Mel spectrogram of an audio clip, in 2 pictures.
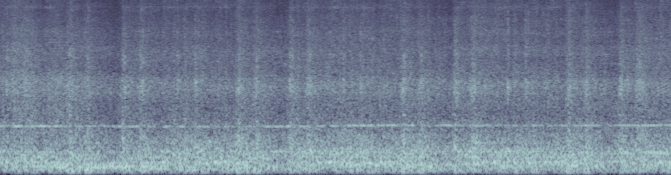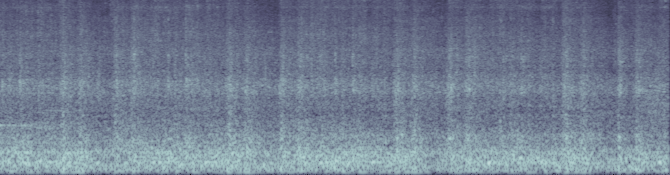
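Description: Train crossing the railway bridge overhead, its wheels running over the rails. A steady high whine stops about halfway through.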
